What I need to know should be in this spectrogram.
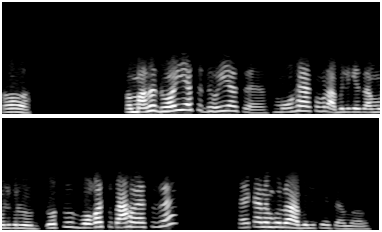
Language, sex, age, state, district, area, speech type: Assamese, female, 45-60, Assam, Lakhimpur, rural, conversation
